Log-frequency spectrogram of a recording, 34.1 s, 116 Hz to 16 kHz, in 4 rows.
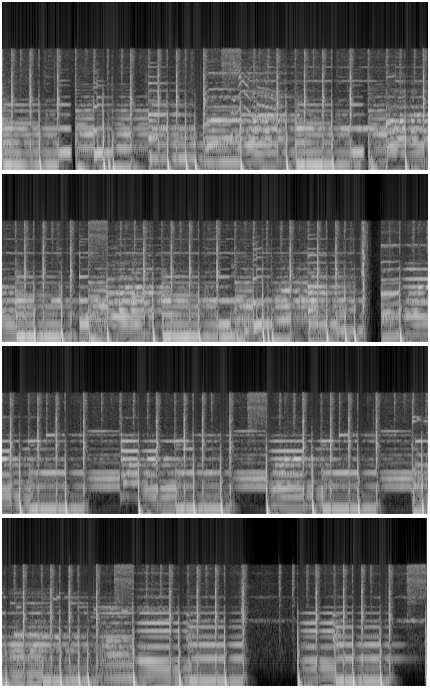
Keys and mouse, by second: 1.1 a, 3.2 click, 8.0 ctrl+r, 10.6 ctrl+r, 13.5 click, 14.9 ctrl+r, 31.4 3, 31.7 click, 32.5 e.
